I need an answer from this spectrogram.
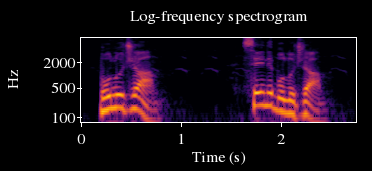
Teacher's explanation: a, yumuşak g ve ı harflerinin art arda sıralandığını görüyoruz. Yani böyle bir düzende kendinden önceki ünlü harf olan a uzatılır.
